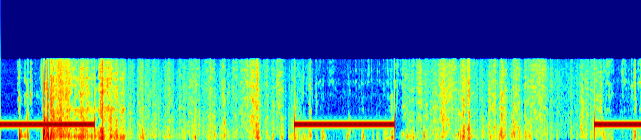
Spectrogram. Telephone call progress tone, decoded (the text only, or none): ringback tone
